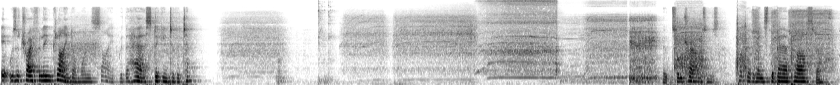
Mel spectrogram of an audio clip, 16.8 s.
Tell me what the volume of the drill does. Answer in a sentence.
The volume of the drill goes up.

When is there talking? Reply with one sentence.
You can hear the talking from 0.0 to 3.8 s and from 13.2 to 16.6 s.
